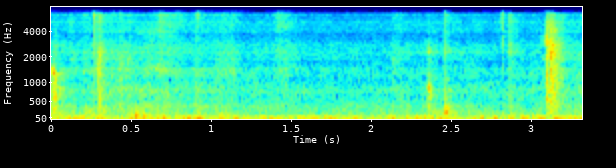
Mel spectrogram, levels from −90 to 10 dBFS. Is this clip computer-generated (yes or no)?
yes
